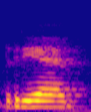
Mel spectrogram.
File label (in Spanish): "rrihar", silabas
